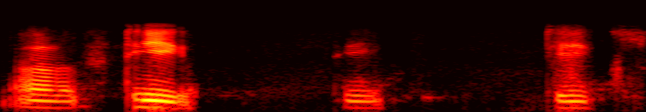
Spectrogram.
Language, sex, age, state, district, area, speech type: Punjabi, male, 18-30, Punjab, Fatehgarh Sahib, rural, conversation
